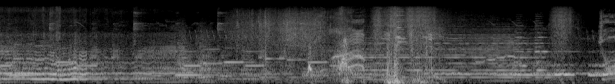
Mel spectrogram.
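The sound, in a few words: mosquito buzzing in a cartoon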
